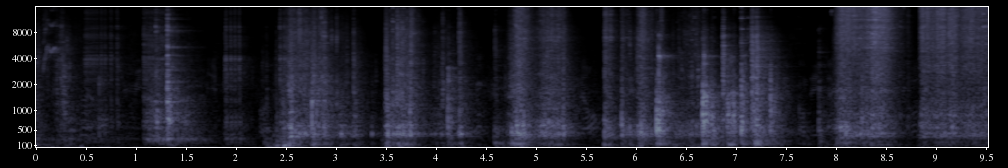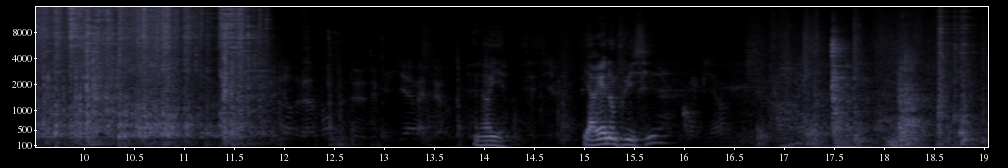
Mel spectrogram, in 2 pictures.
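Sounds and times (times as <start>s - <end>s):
objects clinking and rattling: 2.4s - 12.0s.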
